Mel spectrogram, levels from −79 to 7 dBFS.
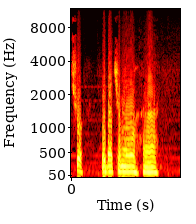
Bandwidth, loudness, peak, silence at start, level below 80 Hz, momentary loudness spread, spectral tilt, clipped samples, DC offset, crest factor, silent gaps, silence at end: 7.2 kHz; -7 LUFS; 0 dBFS; 0 s; -36 dBFS; 9 LU; -8.5 dB/octave; 8%; under 0.1%; 8 dB; none; 0.45 s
